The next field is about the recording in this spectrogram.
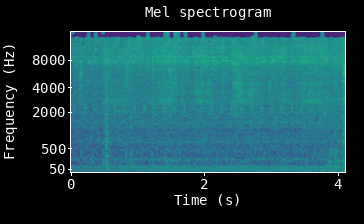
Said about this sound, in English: Outside, the freshmen pull up in Square's Volvo.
